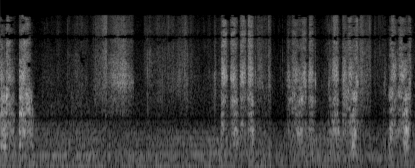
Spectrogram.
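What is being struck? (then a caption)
Felt-tip marker on a paper sheet. A Sharpie felt-tip marker writes names on a flat white sheet of paper resting on a desk. The tip scratches and squeaks across the paper in short, bright strokes. Quieter rubbing fills the gaps between them.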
